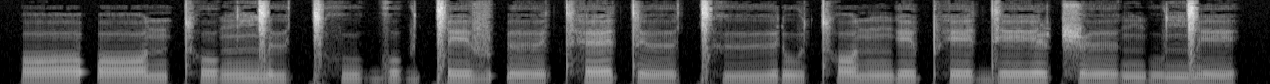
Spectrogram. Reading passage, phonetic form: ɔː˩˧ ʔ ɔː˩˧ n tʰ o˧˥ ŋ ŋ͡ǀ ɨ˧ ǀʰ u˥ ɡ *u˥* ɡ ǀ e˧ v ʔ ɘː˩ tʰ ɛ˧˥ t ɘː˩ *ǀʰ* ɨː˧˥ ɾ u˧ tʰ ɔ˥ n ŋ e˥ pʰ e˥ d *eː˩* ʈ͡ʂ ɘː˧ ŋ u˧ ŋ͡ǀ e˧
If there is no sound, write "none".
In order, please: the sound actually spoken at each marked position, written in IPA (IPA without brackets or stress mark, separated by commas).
o˥, ǀʰ, eː˥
